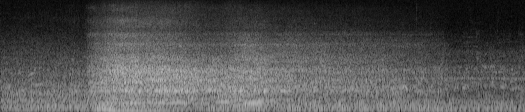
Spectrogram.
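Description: A vehicle engine running close by, rising suddenly about two seconds in and fading slowly over the following several seconds, over background chatter.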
